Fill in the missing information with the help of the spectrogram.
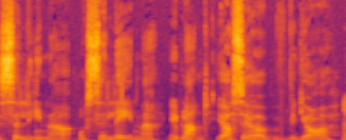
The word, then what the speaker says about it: Celaena: Men Selena, det stavas ju C-E-L-A-E-N-A.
